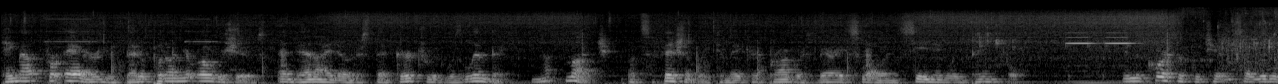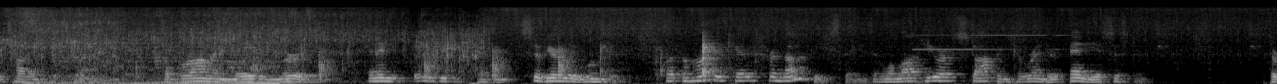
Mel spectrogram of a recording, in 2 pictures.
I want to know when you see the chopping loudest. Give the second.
20 s.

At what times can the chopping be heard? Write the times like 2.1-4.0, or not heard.
15.2-16.1, 16.9-20.4.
